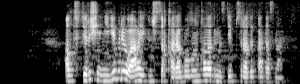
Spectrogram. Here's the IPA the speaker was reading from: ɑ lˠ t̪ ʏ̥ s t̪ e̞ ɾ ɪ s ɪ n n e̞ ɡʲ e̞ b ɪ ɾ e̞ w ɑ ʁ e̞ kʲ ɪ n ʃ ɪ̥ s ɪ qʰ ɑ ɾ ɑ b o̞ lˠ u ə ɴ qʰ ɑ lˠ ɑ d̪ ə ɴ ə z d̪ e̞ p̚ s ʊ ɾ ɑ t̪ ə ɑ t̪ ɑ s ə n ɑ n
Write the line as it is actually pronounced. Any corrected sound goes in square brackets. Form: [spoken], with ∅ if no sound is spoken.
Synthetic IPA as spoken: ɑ lˠ [t̪ʰ] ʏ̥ s t̪ e̞ ɾ ɪ [ʃ] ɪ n n e̞ ɡʲ e̞ b ɪ ɾ e̞ w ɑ ʁ e̞ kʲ ɪ n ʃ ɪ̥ s ɪ qʰ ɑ ɾ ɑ b o̞ lˠ u ə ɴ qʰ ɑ lˠ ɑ d̪ ə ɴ ə z d̪ e̞ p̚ s ʊ ɾ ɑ [d̪] ə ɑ t̪ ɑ s ə n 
